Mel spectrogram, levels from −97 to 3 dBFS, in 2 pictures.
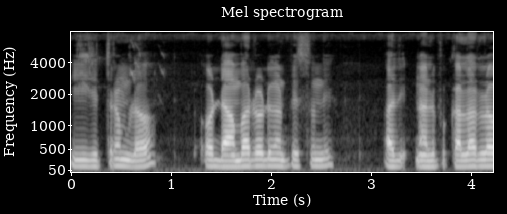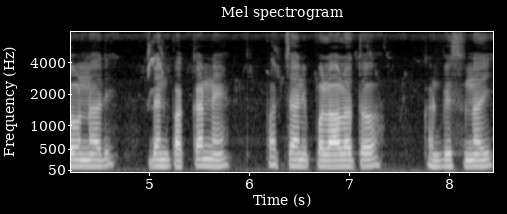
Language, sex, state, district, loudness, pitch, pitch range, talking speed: Telugu, male, Telangana, Mahabubabad, -18 LUFS, 135 Hz, 130-140 Hz, 105 wpm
